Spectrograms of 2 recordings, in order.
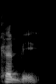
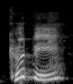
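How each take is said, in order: First: It is said flatly, without excitement. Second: It is said with lively, excited energy. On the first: The speaker calls it wrong. "It wasn't could be" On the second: The speaker calls it right. "he's so excited"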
